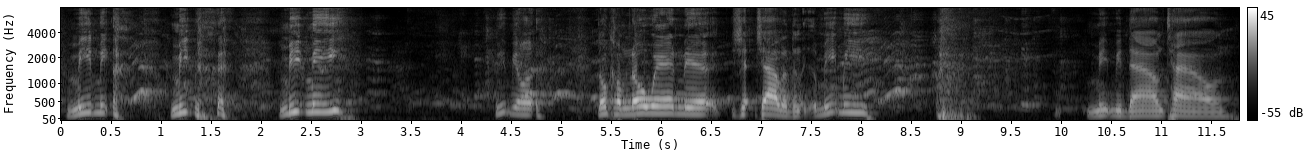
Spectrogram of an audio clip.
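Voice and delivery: hammed-up dealer setting a meetup; mock dealer on phone. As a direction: caller laughing through a shady pitch.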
